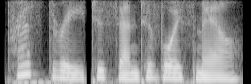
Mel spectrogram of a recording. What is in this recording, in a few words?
voicemail call; PBXNSIP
